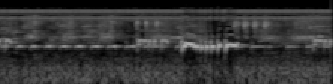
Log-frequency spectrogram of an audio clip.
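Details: Zebra dove, udanmas silver lure singer: a long steady low tone, a higher soft phrase, then a loud fast stuttering coo of about seven pulses, followed by quieter higher notes.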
